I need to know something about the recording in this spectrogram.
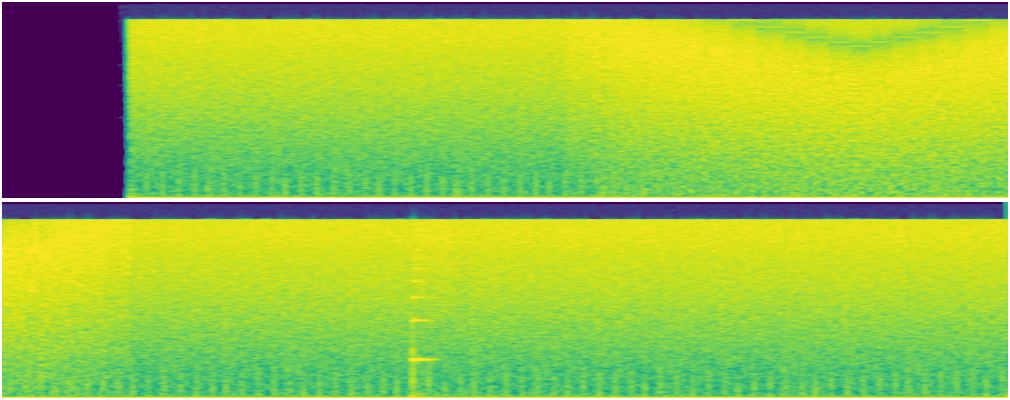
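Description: A harsh noisy engine roar from a racing game drones and swells.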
